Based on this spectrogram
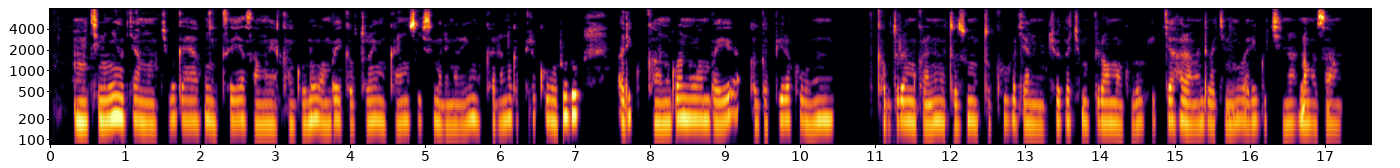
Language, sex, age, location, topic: Kinyarwanda, female, 25-35, Kigali, health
